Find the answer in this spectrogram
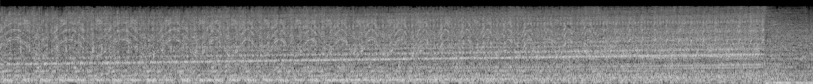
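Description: Hardcore techno build-up: a single synth tone rises slowly and steadily over a dense wall of distorted noise, then cuts off suddenly near the end.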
